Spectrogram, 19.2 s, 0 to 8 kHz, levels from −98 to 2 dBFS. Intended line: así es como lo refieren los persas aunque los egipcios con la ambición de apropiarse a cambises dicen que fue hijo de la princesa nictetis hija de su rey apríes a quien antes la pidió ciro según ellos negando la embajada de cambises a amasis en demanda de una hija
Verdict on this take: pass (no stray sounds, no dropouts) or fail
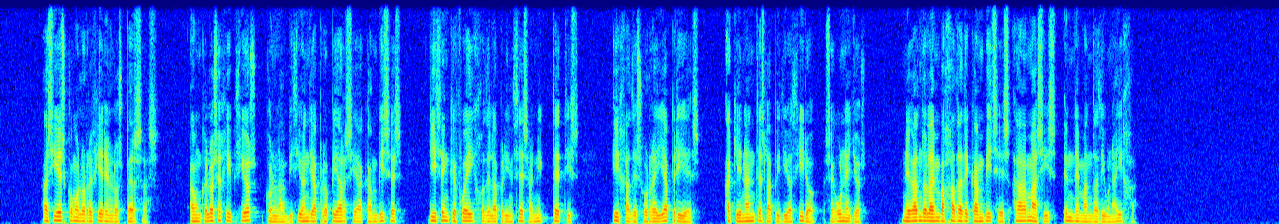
pass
